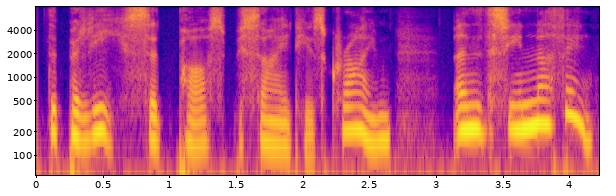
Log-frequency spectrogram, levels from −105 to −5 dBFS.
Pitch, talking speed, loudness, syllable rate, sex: 185 Hz, 155 wpm, -19 LUFS, 5.0 syllables/s, female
